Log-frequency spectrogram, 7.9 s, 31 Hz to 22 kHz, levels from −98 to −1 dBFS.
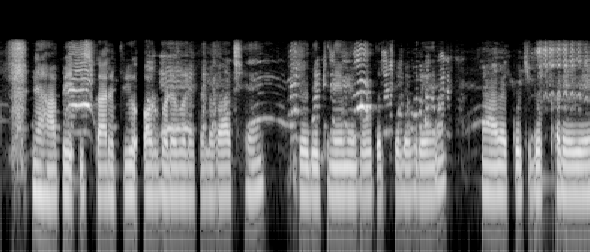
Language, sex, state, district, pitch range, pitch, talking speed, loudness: Hindi, male, Jharkhand, Sahebganj, 140-150 Hz, 140 Hz, 160 wpm, -16 LUFS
